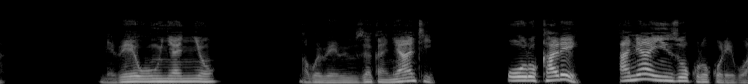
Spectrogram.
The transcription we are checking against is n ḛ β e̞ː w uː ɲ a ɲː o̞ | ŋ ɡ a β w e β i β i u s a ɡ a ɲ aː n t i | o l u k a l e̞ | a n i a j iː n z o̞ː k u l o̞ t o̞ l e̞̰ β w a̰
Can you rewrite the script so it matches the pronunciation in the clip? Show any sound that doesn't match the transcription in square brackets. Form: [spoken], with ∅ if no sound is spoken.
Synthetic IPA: n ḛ β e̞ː w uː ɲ a ɲː o̞ | ŋ ɡ a β w e β [e] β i u [z] a ɡ a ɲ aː n t i | o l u k a l e̞ | a n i a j iː n z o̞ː k u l o̞ [k] o̞ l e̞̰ β w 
